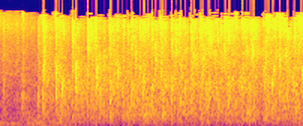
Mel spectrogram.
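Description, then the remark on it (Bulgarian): Sustained audience applause at a meeting, given as approval of a telegram, fills the whole stretch: a dense, steady crackle of many hands clapping at a fairly loud, even level, with no voices on top. “Да приемем ли вашите ръкопляскане като желание и утвърждаване на тази телеграма.”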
